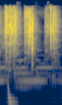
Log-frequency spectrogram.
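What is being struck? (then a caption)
Plastic cosmetic spray bottle with a mixing ball. A Cover FX Illuminating Setting Spray bottle holding glitter is shaken four times, and the mixing ball inside rattles with bright, brief clicks like a paint can. The ball must be shaken to mix the spray, or the glitter will splatter onto the face.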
